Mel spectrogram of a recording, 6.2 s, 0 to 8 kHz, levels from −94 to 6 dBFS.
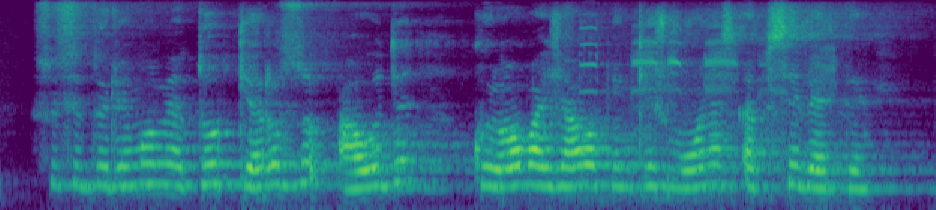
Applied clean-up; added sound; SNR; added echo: none; Bird; 17 dB; reverberation time 1.0 s.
